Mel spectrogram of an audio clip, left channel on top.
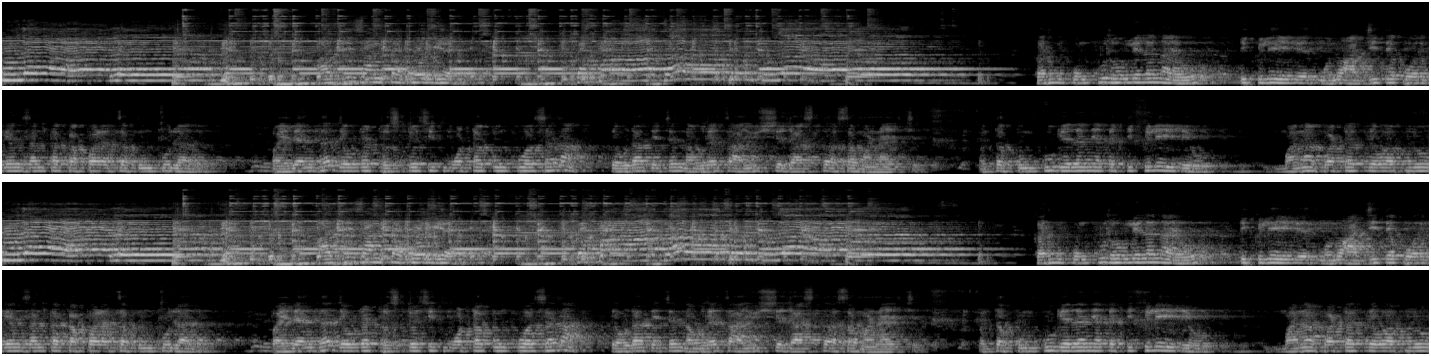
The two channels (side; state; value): both; normal; correlation 0.42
